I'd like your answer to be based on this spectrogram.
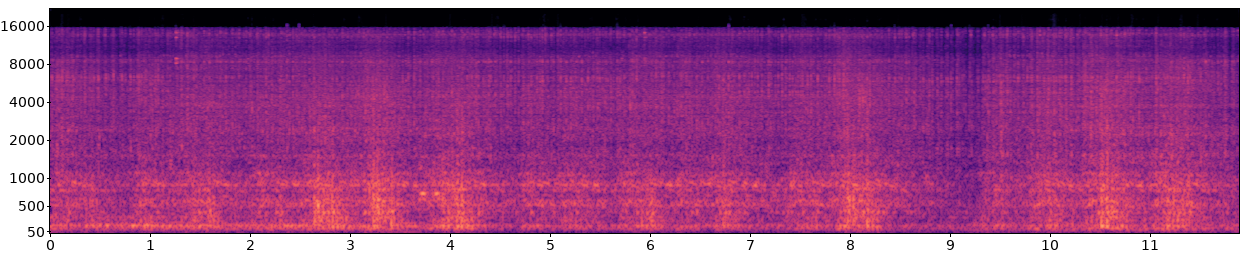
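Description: A sewing machine stitching a side joint in a garment, running steadily with a continuous whirring hum and faint rhythmic stitching pulses throughout.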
